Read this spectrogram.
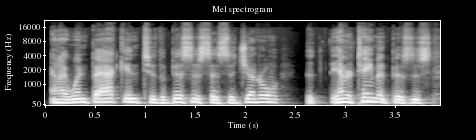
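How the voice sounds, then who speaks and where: This interview guest is an eighty-something songwriter and storyteller who recounts his life in conversation, quoting exchanges he remembers. He talks fast with fairly even intonation, and his voice runs on the high side, creaky and dark.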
